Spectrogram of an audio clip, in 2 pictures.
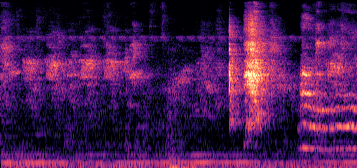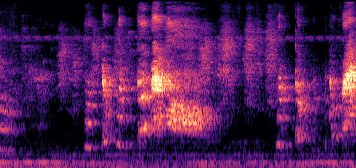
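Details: Talking parrot imitating human speech in Sindhi and Urdu, saying phrases such as mithu put and miyan mithu; harsh, speech-like squawked syllables in several bursts over a steady background hum.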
